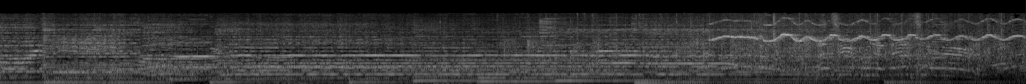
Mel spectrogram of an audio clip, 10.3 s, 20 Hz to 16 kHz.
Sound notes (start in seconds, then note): 6.2 crowd applauds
